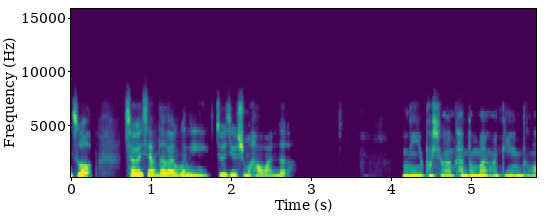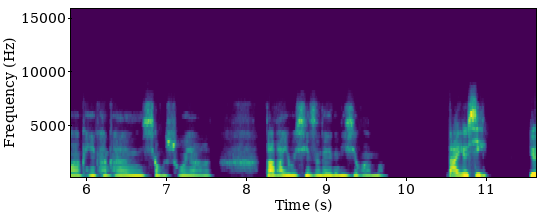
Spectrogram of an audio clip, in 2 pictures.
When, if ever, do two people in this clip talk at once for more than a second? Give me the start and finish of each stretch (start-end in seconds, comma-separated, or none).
none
